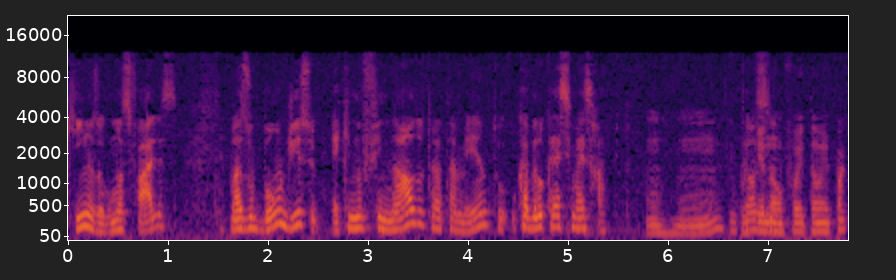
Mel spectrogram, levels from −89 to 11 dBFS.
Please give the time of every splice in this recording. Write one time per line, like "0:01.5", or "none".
0:02.5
